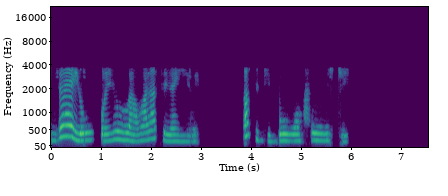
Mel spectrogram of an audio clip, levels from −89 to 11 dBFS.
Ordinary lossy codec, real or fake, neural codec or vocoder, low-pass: none; fake; codec, 24 kHz, 0.9 kbps, WavTokenizer, medium music audio release; 3.6 kHz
